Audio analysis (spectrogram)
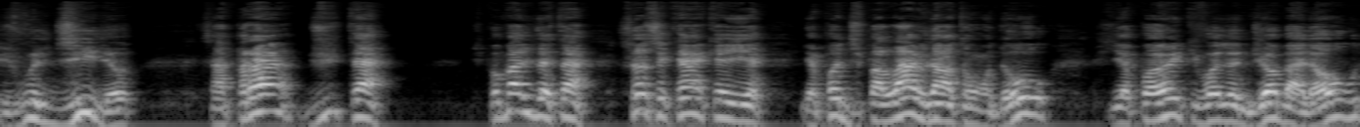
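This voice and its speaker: Speaking at a moderate pace in a Quebec accent, a man with a fairly high pitch and vocal fry makes very wide pitch swings and big swings in loudness. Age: 70s. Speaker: country singer. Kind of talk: monologue. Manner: halting.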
